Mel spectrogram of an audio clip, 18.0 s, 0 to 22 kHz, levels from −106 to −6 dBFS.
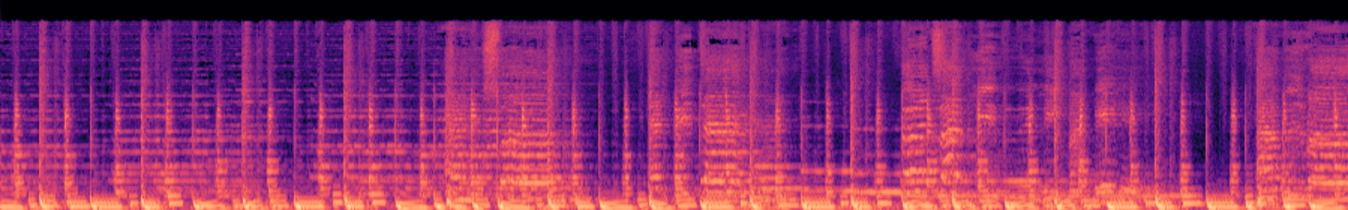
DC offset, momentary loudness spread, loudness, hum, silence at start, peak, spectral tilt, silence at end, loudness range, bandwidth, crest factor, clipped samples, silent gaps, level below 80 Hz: under 0.1%; 4 LU; -25 LUFS; none; 0 s; -8 dBFS; -6 dB/octave; 0 s; 1 LU; 14.5 kHz; 14 dB; under 0.1%; none; -26 dBFS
